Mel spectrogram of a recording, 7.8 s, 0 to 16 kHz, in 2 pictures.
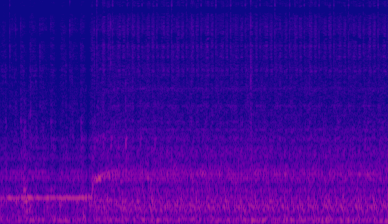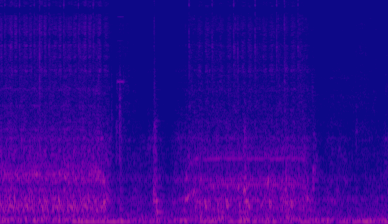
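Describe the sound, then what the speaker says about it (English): A sewing machine stitches a fabric face mask with a steady, fast mechanical whir, loud and close, pausing briefly near the end before starting up again. "We're at the machine now, and we're going to go ahead and start sewing about 1/2 inch from the edge of the fabric"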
